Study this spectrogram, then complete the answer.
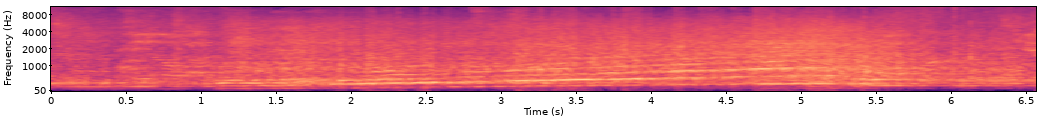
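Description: A V12 sports car engine revs up.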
